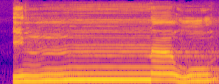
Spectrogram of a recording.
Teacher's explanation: hadhamir yang berharokat panjang, dhamma terbalik yang tidak bertemu hamzah, namanya mad silah khosirah cabang dari mad tabi'i 2 harakat kita panjangkan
